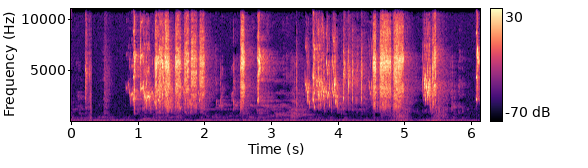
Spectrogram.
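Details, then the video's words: Happy budgerigar singing in chattering bursts: clusters of fast, raspy chirps and warbled notes, a pause, then more rapid chirping phrases and a single closing chirp, with faint low hum behind. "Happy budgie chirping sound 🥰 budgie singing sound 😍"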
